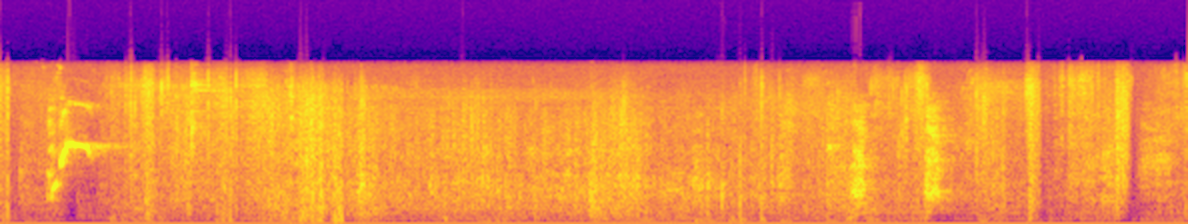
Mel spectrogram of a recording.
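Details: Three-week-old wolfdog pups: one short, high, wavering whine near the start, then steady rustling and shuffling with a few faint squeaks and soft thumps.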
